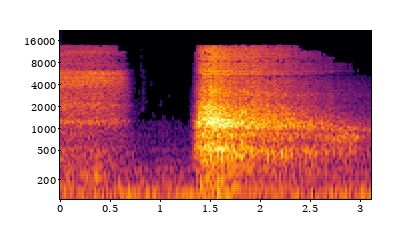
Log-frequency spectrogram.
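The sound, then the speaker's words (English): One deep breath drawn in: a loud, airy rush of air starts abruptly after a brief quiet gap, then slowly tapers over the next couple of seconds, with softer breathy noise before it. “To do this, take a deep breath”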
